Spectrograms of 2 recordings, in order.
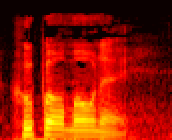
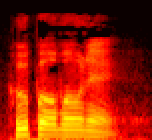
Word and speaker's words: Hupomone: Hupomone. H-U-P-O-M-O-N, long E. Hupomone.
